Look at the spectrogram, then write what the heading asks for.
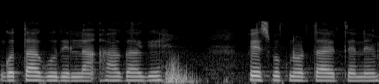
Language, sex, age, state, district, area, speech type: Kannada, female, 30-45, Karnataka, Udupi, rural, spontaneous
